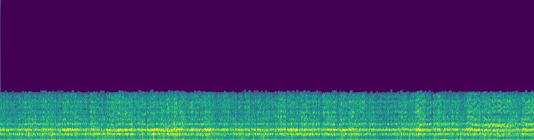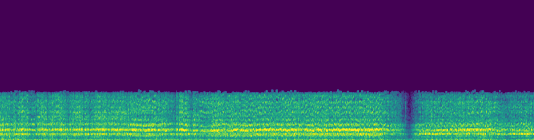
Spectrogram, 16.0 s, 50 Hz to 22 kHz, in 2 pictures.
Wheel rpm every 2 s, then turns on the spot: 230, 230, 230, 230, 230, 210, 180, 140.
none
